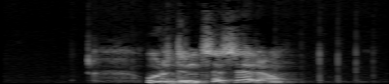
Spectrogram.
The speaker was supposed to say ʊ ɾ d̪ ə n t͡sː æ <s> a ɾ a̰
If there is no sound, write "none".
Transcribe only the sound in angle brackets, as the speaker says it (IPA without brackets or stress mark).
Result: s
